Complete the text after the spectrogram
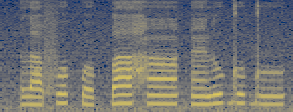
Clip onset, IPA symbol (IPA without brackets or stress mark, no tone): l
